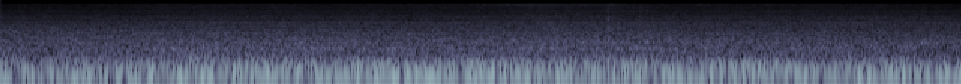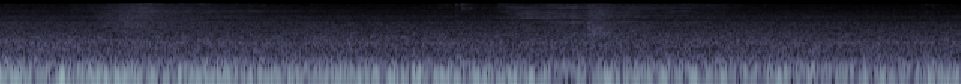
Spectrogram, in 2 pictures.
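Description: Steady low rumble of nearby road traffic, with two brief hisses about three and a half and five seconds in.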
